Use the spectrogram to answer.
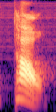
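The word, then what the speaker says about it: Dao: como tal lo denominan como Tao ta O aunque en chino moderno la pronunciación es d a o yin yang igual hace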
